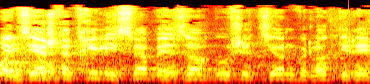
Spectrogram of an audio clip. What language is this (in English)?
Hebrew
